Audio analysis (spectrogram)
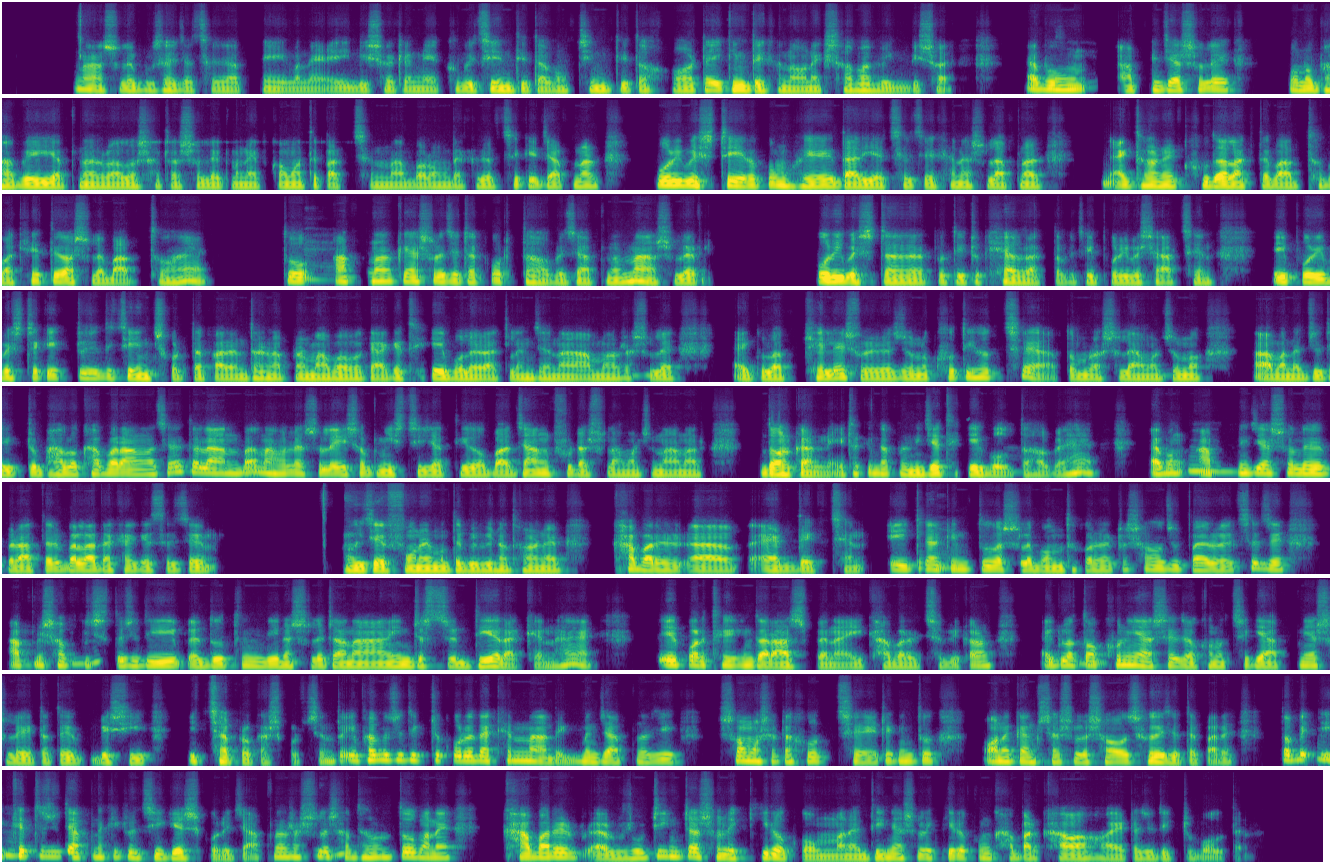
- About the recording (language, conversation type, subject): Bengali, advice, চিনি বা অস্বাস্থ্যকর খাবারের প্রবল লালসা কমাতে না পারা
- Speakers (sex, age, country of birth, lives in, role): female, 20-24, Bangladesh, Bangladesh, user; male, 20-24, Bangladesh, Bangladesh, advisor
- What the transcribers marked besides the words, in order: tapping; other background noise; lip smack; in English: "uninterested"; unintelligible speech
